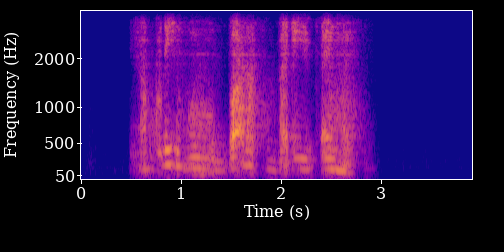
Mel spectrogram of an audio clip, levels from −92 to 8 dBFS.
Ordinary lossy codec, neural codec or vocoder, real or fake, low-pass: Opus, 16 kbps; codec, 44.1 kHz, 0.9 kbps, DAC; fake; 3.6 kHz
